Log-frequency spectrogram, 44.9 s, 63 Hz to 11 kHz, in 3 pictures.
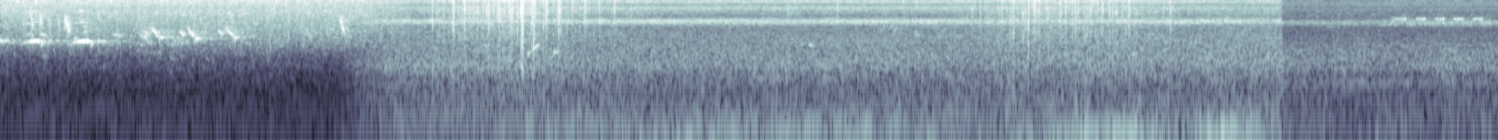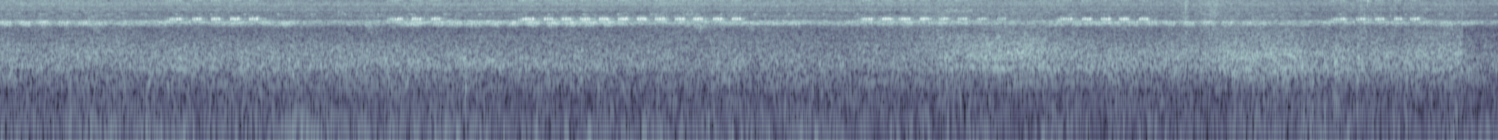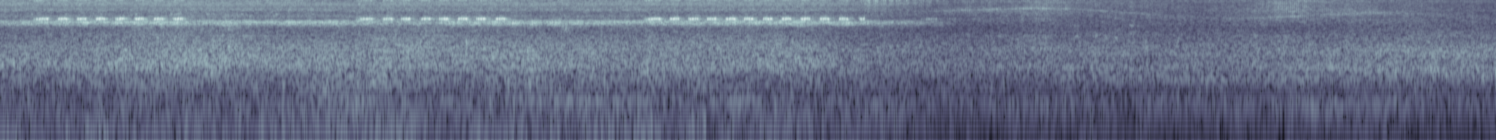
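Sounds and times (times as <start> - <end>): outdoor background hiss: 0.0 - 44.9
insects chirping in pulsed trills: 3.3 - 18.2.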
